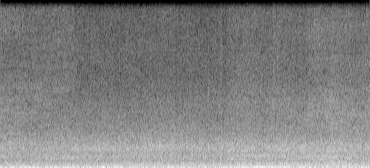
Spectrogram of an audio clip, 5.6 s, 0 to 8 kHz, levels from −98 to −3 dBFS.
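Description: At 1.10 to 1.12 s there is a skip ahead. About a second of audio never reached playback, either lost in transit or discarded when the jitter buffer overflowed with later audio already queued. The receiver inserted nothing in its place, so the sound jumps straight from the moment before the cut to material roughly a second further on. The two edges butt together with no audible gap, and the sound simply leaps forward.

From 1.20 to 3.71 s comes a jitter buffer speed-up. The receiver was holding more audio than its target delay, and to drain the surplus it repeatedly removed tiny slices of one or a few pitch periods. Altogether it cut something like a third of a second. The sound plays at about 110 % speed for those two and a half seconds, hurried and compressed in time, while its pitch stays where it was.

All of this sits on a call path whose band stops at 8 kHz, which fits G.722 at 64 kbps.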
